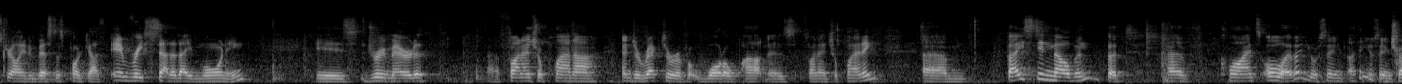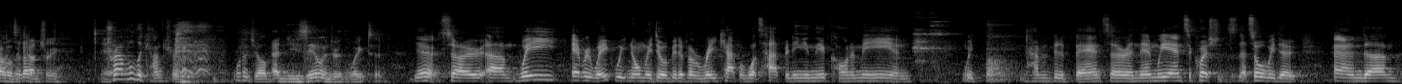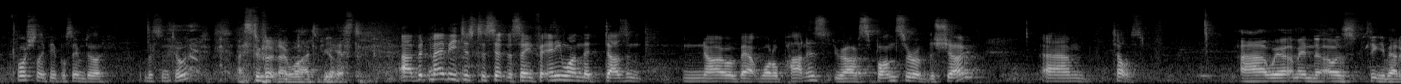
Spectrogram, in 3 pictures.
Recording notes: LIVE from Gallery in Adelaide, South Australia. Answered questions live in front of a crowd.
